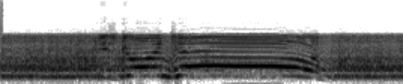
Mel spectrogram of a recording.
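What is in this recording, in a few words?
English aircraft destroyed mood med; War Thunder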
